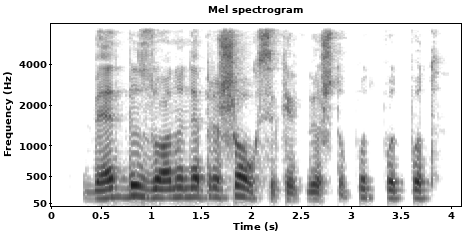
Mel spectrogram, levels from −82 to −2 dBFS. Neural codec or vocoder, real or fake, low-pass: none; real; 7.2 kHz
